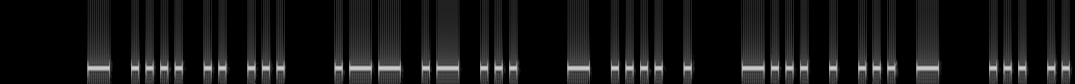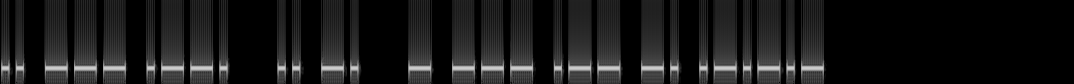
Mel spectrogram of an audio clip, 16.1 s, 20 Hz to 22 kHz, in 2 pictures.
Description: Morse code, heard as a keyed tone, about 22 wpm, 700 Hz. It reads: THIS WAS THE BEST SHOP IN TOWN.
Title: Sentences from Top 1600 Words 22wpm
